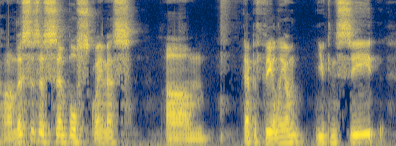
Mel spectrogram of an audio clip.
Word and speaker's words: squamous: a flat cell now squamous you're going to hear that pronounced all different ways i'm going to pronounce it squamous but you will hear squamous and you will hear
